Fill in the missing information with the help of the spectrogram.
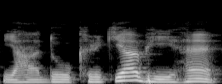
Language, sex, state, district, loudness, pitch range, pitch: Hindi, male, Jharkhand, Ranchi, -17 LUFS, 110-135 Hz, 115 Hz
